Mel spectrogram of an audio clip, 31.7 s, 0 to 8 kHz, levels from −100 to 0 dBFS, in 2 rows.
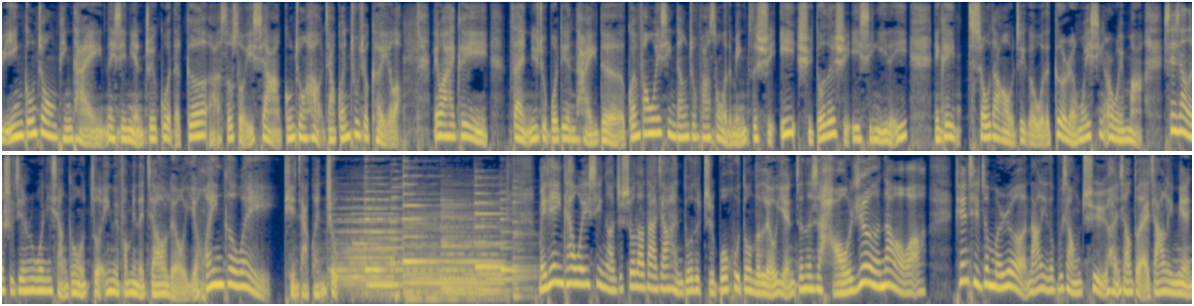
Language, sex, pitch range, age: Chinese, female, 145-205 Hz, 30-49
